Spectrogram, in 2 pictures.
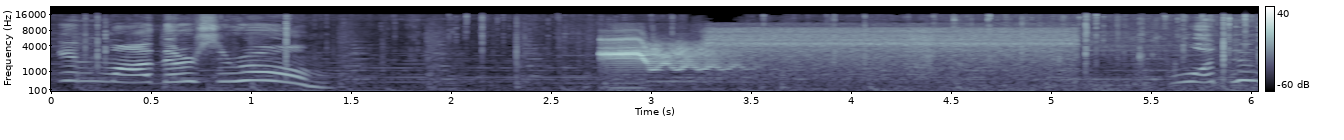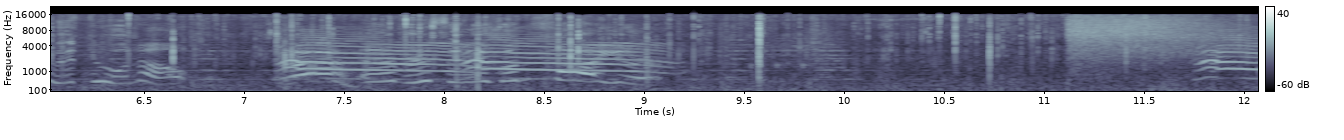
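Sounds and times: cartoon fire hissing: 0:02.8 - 0:05.2, 0:11.0 - 0:12.0.

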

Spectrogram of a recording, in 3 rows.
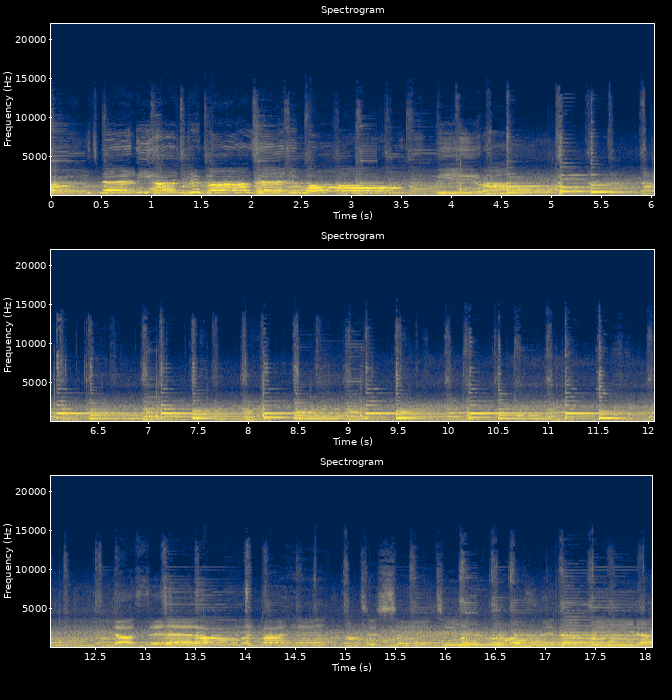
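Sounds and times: ukulele and acoustic guitar strumming: 0:00.0 - 0:18.0.

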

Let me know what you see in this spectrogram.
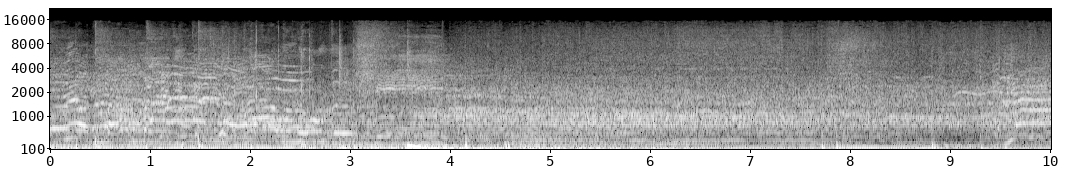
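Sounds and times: studio audience cheering and applauding: 0:00.0 - 0:10.0.

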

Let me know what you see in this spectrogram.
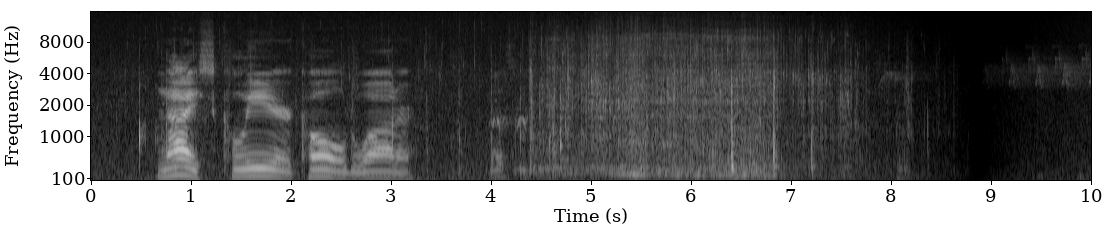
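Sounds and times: water streaming into plastic bottle: 0:03.3 - 0:08.7.

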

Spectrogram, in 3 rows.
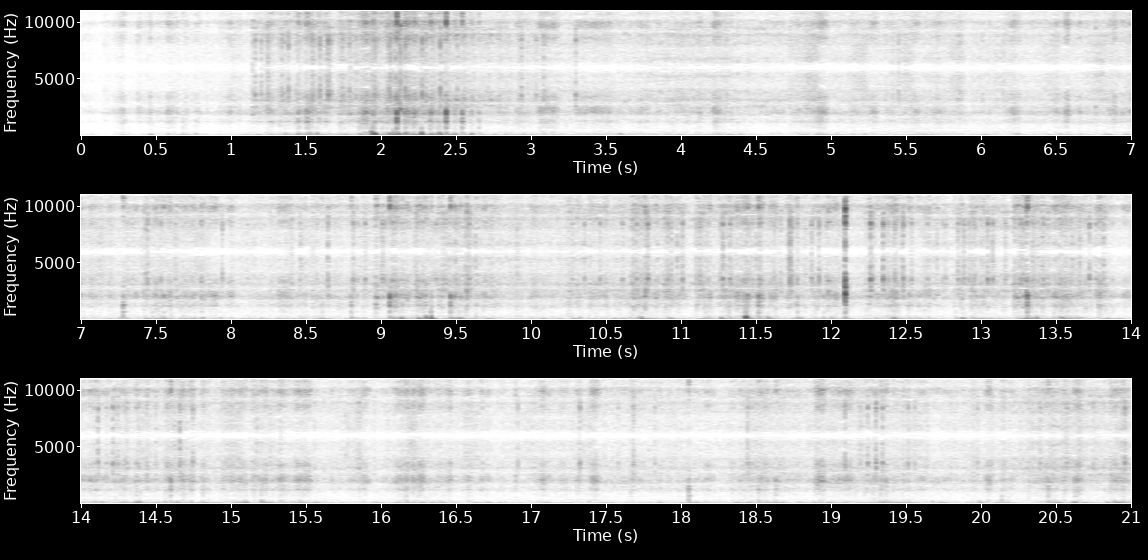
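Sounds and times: bike tyre rumble and rattle: 0:00.0 - 0:21.0
wind on microphone: 0:01.4 - 0:21.0.

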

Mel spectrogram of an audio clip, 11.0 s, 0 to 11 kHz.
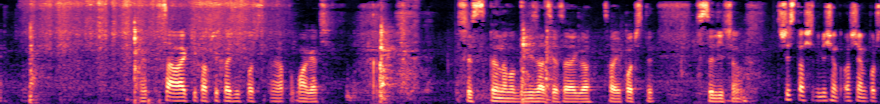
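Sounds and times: plastic bag rustling: 0:00.2 - 0:03.7
postcards being handled: 0:00.3 - 0:03.6.

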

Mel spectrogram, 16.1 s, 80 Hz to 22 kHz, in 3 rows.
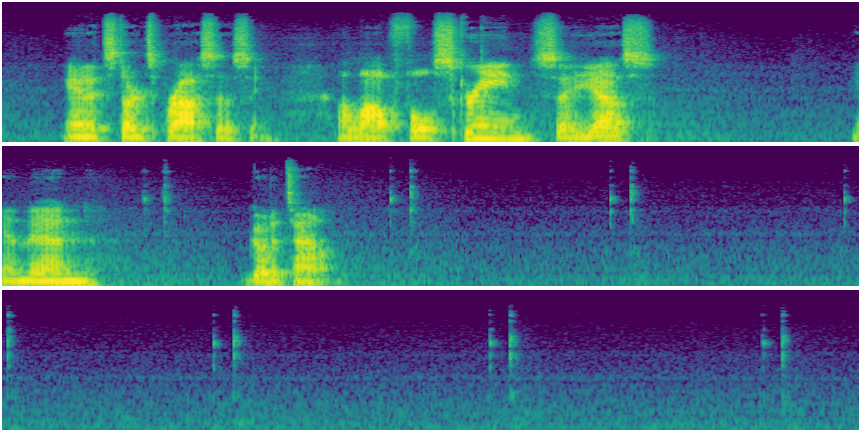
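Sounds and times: computer mouse clicks: 0:06.2 - 0:06.5, 0:07.8 - 0:08.0, 0:09.1 - 0:09.4, 0:10.6 - 0:10.9, 0:12.0 - 0:12.3, 0:13.7 - 0:14.0, 0:15.4 - 0:15.7.

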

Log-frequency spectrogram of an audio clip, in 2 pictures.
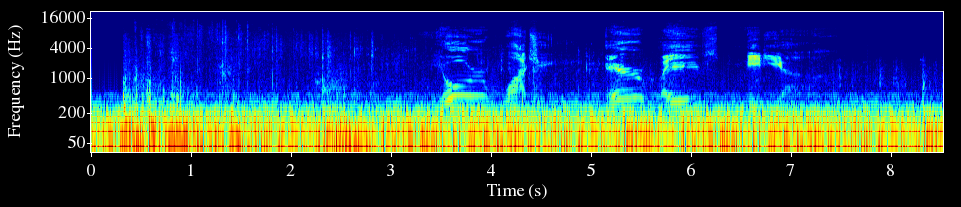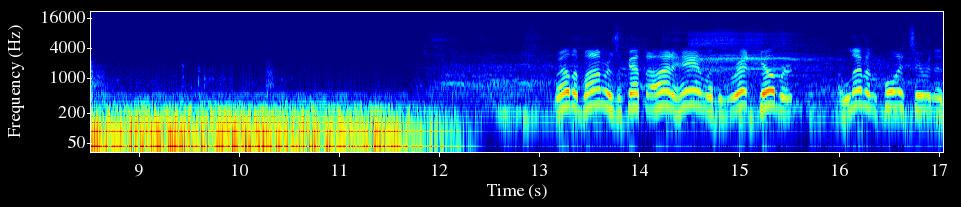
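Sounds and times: person speaking: 0:03.4 - 0:07.4
bumper music with heavy bass: 0:03.4 - 0:12.6.

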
